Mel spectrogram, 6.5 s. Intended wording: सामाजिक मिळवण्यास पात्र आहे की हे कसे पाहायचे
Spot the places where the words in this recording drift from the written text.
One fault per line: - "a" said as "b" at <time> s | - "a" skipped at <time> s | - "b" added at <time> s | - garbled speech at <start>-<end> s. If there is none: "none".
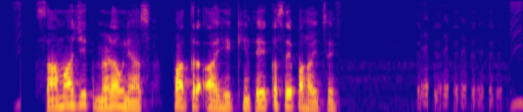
none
